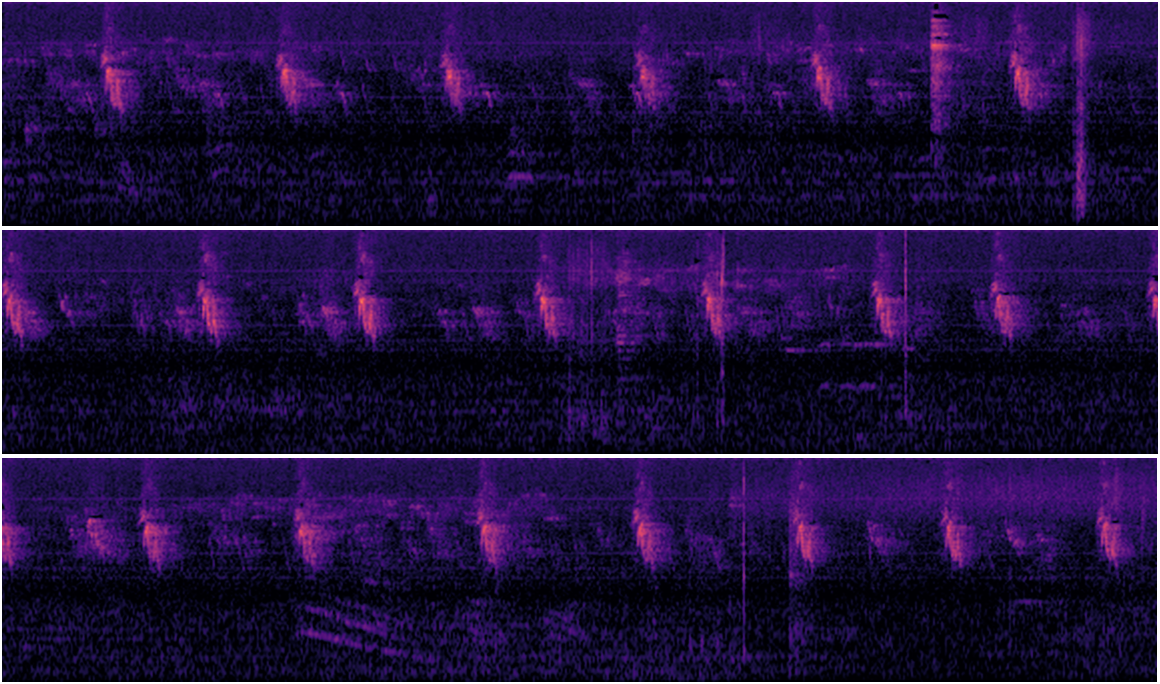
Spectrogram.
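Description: A small bird chirping over and over, short high chirps about one and a half a second, against faint outdoor background noise.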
